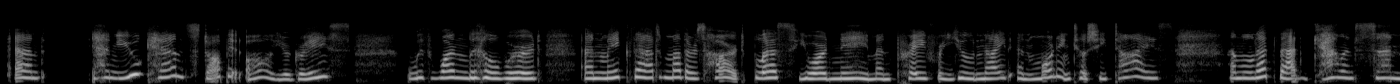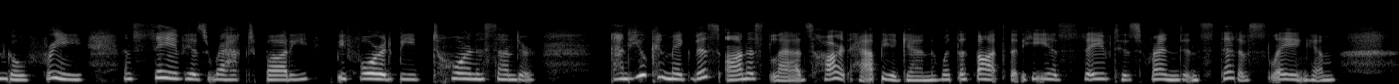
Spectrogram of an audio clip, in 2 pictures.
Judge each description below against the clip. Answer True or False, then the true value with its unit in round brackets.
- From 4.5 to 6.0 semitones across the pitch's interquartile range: False (4.0 semitones)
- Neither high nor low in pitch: False (260 Hz)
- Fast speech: False (150 wpm)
